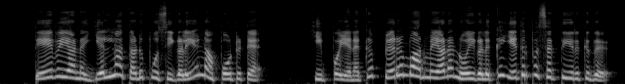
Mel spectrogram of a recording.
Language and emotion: Tamil, happy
